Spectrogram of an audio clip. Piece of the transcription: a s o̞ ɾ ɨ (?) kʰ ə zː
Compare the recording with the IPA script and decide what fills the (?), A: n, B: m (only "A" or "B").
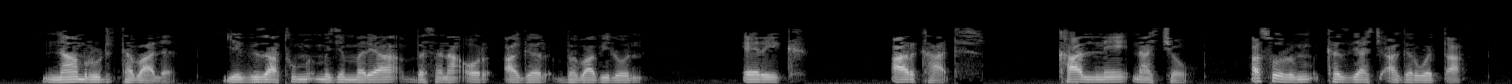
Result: B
